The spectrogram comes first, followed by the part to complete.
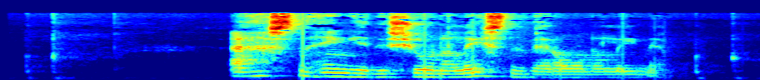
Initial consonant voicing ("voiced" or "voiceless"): voiceless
